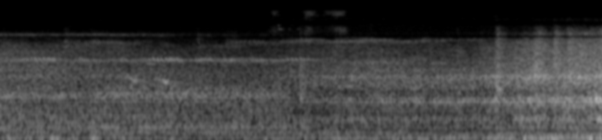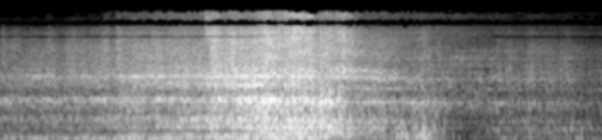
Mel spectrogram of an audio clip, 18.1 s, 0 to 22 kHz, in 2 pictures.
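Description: A diesel train approaching and passing close by on the track, its noise growing louder over several seconds, loudest about 12 to 14 seconds in, then dropping away suddenly about 15 seconds in.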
